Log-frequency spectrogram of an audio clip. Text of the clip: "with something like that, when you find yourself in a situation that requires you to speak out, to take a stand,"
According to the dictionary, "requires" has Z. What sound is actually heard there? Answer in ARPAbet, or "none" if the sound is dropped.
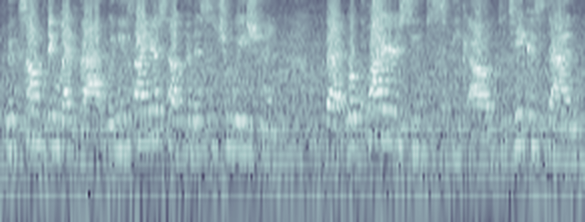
Z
